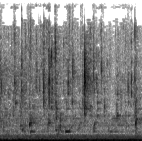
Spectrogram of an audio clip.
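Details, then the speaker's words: Mitsubishi inverter mini-split heat pump heating in Massachusetts on a humid, rainy/snowy day, in defrost mode with frozen outdoor coil: steady low drone with drips and splashes as melt water pours off, nearly filling a six-gallon bucket; normal defrost condensate. "I got a six gallon bucket here and she's almost full just splashing everywhere but uh yeah defrost"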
